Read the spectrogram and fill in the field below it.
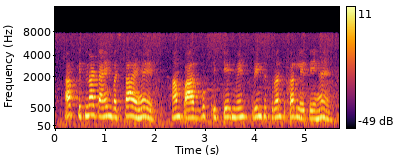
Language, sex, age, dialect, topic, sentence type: Hindi, female, 25-30, Marwari Dhudhari, banking, statement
